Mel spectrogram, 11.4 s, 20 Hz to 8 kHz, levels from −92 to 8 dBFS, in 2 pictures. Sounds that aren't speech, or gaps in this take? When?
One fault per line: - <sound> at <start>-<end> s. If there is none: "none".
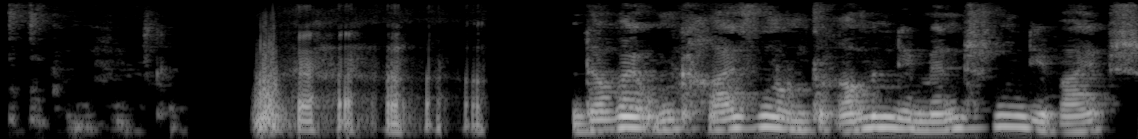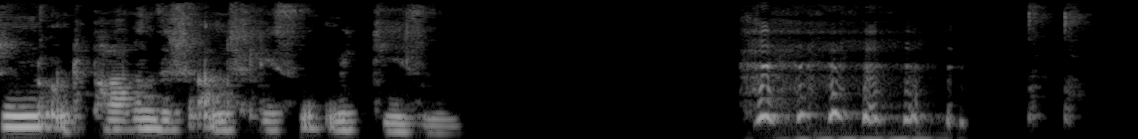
- laugh at 1.2-2.4 s
- laugh at 9.4-10.5 s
